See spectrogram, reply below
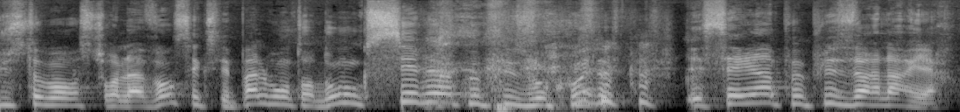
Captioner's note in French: rires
